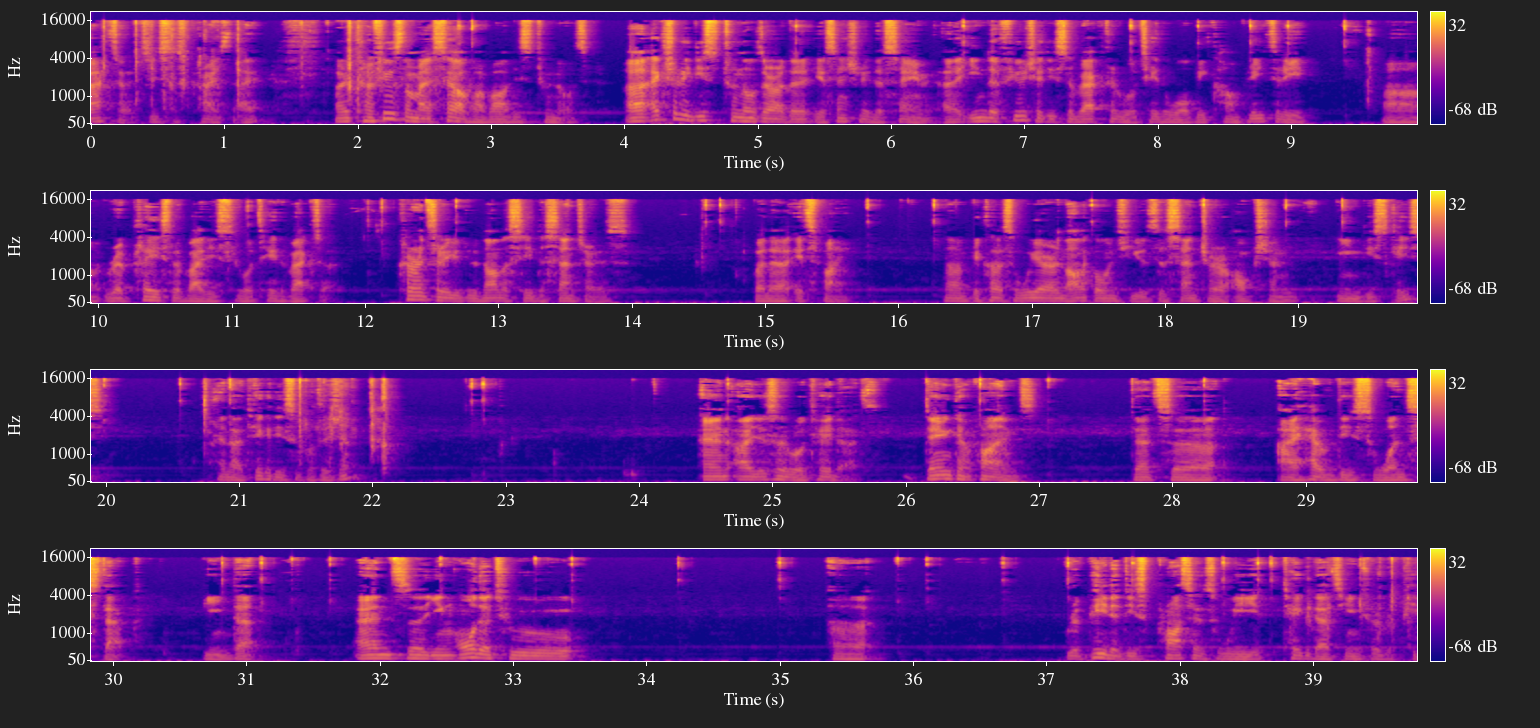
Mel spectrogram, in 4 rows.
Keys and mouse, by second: 5.6-6.6 drag, 6.9-9.6 typing, 7.4 click, 8.4 click, 9.0 click, 11.0 d, 12.2 d, 12.6 click, 12.6 d, 14.7 click, 15.4 ctrl+x, 15.8 click, 17.5-18.4 drag, 19.0 click, 19.7 click, 20.6-23.0 drag, 24.7-26.7 drag, 27.2-28.3 drag, 31.1 click, 31.4 click, 32.2 click, 33.2 click, 34.5 click, 35.9 middle click, 36.7 click, 37.7 click, 39.1 ctrl+a.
